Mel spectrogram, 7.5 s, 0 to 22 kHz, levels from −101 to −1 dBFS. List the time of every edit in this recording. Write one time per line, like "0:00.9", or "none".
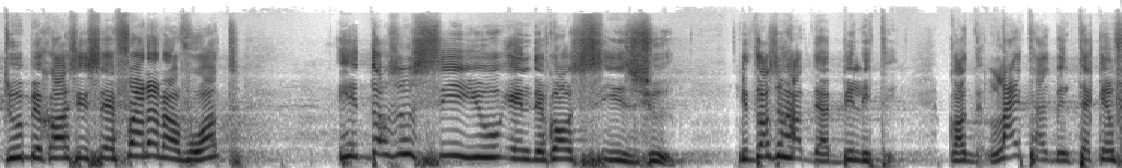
0:03.7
